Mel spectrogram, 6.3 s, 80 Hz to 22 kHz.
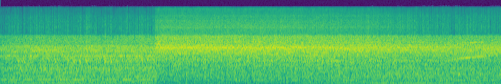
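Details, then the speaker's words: Truck air brake system, 5-ton truck climbing a hill in the morning under load, recorded by the bed camera: the engine pulls hard, then a fragile plastic air line bursts into a sudden steady rushing hiss; driver lifts off the throttle fearing rear wheel lockup. "Now you can hear me get right off the skinny pedal as soon as that line blew."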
